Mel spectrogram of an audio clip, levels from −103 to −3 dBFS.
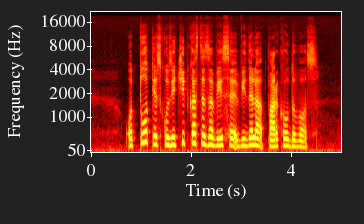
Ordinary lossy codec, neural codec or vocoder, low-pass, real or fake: none; vocoder, 48 kHz, 128 mel bands, Vocos; 19.8 kHz; fake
